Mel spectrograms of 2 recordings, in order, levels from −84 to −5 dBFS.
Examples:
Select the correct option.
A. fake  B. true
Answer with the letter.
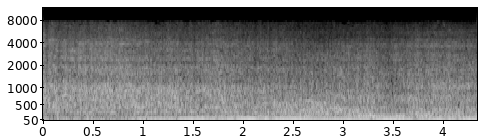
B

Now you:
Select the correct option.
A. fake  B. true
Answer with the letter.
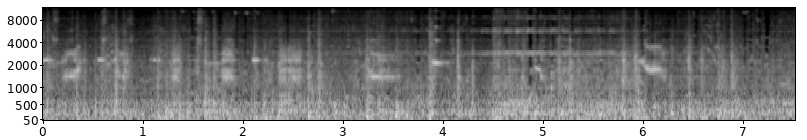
A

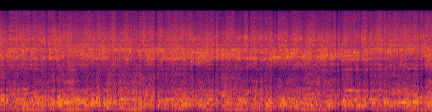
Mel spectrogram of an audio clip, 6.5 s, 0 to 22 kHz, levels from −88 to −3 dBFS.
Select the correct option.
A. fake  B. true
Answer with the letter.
A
